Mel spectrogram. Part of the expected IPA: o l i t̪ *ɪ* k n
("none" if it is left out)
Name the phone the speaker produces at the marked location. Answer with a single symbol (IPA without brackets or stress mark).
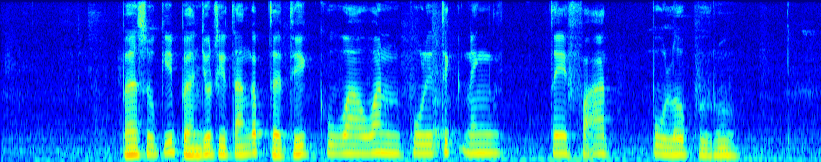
ɪ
